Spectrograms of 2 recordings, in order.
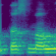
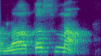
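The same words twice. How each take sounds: First: तस्माउ with an added u ending; wrong final vowel. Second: ला तस्मा ending without any u; correct final jazm. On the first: Teacher warning students off this reading, final u voiced. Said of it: "इसको तस्माउ नहीं पढ़ना". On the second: Teacher giving students the right reading, final jazm. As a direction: stop तस्मा on a vowelless ain. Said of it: "आखिर पे जज़म है". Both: Shown as a demonstration.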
